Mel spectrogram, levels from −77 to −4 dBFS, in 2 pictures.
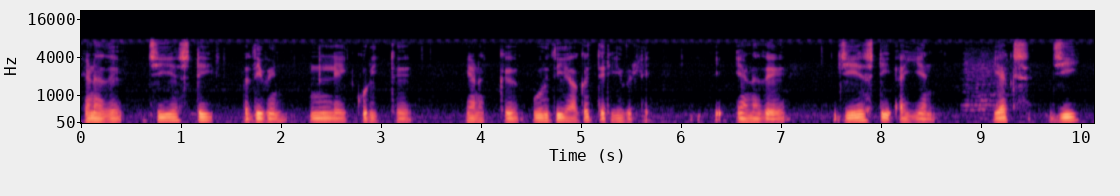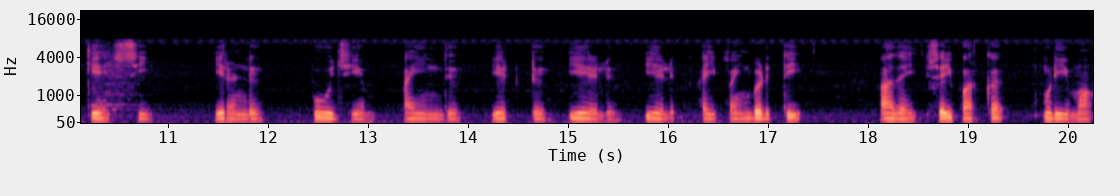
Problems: none marked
